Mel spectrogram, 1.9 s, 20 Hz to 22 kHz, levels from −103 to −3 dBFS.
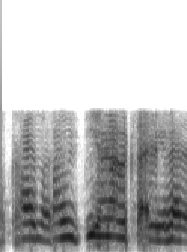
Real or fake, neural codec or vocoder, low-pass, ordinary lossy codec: fake; codec, 16 kHz in and 24 kHz out, 0.6 kbps, FireRedTTS-2 codec; 3.6 kHz; none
